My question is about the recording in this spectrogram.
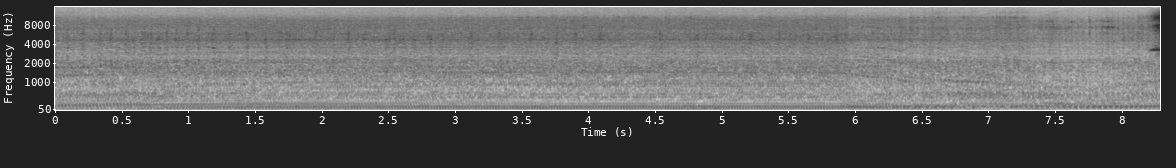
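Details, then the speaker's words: Carbureted older Yamaha Mio Soul scooter after repair of a slight whining/rubbing noise from the final drive (gardan): even, steady engine hum, the earlier rubbing sound gone. "seperti gesekan tadi sudah hilang"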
